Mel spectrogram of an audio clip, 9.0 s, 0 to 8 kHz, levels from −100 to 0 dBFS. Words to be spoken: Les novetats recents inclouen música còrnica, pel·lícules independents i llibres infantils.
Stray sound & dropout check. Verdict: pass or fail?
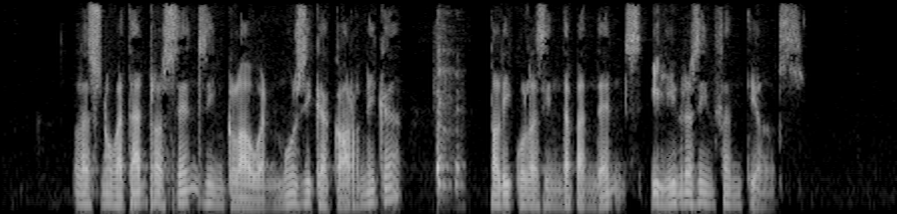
fail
